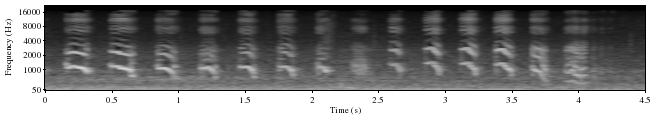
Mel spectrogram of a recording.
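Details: Male apricot toy poodle puppy yelping insistently: quick, high, falling whimper-yelps repeated about three times a second without a break, each sharp and bright, over low indoor room noise.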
